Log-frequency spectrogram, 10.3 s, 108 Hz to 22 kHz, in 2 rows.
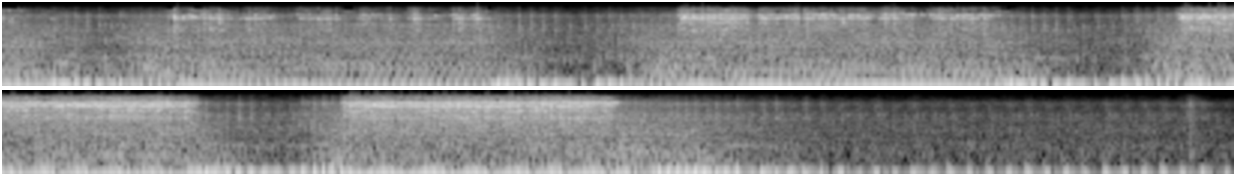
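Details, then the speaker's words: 2020 Honda Beat scooter with imitation, older Beat FI CVT parts fitted: throttle blips bring a harsh metallic rattle from the CVT that fades on release; dry bearings in the rear CVT suspected as one cause. "Honda Beat new 2020 dengan permasalahan ini sifatnya kasar jadi shuvit bagian segitunya tuh berisik saat mau angkatan pertama angkatan itu bunyi"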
